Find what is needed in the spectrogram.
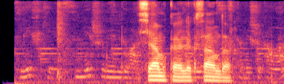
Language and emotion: Russian, neutral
